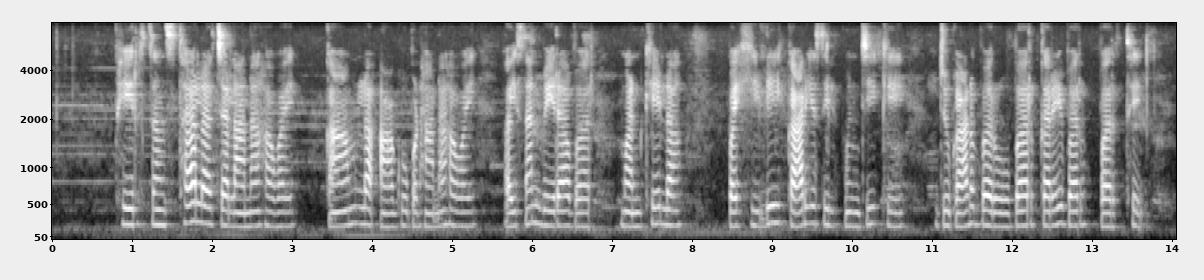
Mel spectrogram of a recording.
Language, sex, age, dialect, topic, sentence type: Chhattisgarhi, female, 31-35, Eastern, banking, statement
